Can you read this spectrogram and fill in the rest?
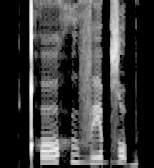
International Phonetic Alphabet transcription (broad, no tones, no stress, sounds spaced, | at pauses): ǃʰ ɔ h u v e b zˤ ʉ b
